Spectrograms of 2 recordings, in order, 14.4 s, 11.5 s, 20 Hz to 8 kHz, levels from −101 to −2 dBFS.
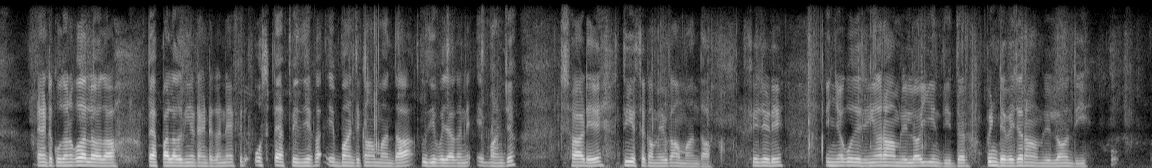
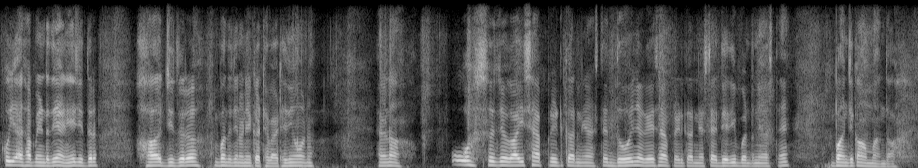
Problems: constant background noise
